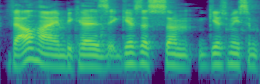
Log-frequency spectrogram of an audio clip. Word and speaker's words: Valheim: I'm still conflicted on how to pronounce that game. – Well, most people pronounce it Valheim.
